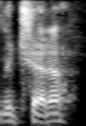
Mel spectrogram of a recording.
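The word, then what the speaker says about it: Lucetta: the fact that um I'll pronounce it luchetta since we're in uh Italy um she's Julia is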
